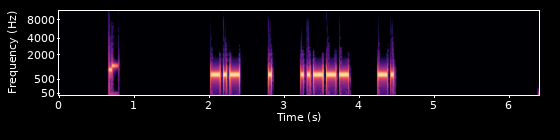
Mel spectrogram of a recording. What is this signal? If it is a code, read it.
Morse code, heard as a keyed tone, about 28 wpm, spaced as for 16 wpm, 700 Hz. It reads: KE2N
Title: USA Call Signs - 3x Character Spacing - 28wpm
